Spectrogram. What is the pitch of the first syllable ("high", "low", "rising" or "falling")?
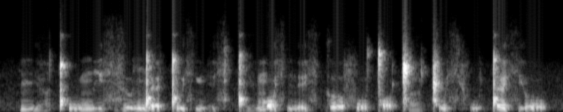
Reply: rising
